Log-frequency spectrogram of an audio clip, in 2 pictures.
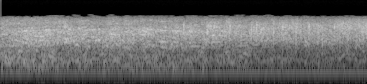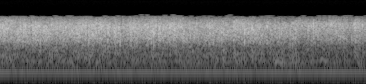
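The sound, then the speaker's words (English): A restless, impatient crowd murmurs and chatters continuously, a dense wash of overlapping voices with no single words standing out, steady and fairly loud throughout. “Look, pal, the crowd's getting a little impatient here.”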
